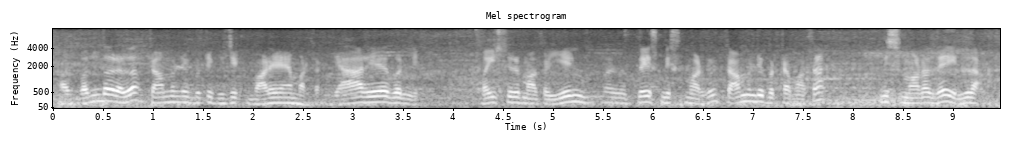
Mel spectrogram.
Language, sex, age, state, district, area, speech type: Kannada, male, 60+, Karnataka, Mysore, rural, spontaneous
